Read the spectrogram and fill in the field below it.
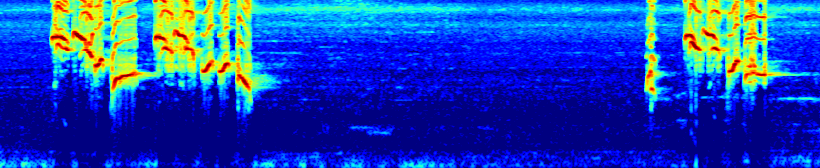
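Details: Orange-headed thrush song used to coax passive birds into singing: two dense phrases of sharp, slurred whistles and quick descending notes, then silence, then a final rapid whistled burst; fast, varied tempo.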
